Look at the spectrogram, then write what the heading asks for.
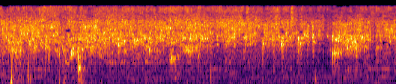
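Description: Masala-stuffed brinjals sizzling in hot oil in an iron kadhai over a low flame: a steady hiss, with a few soft clicks in the first second or so as one brinjal is turned over.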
